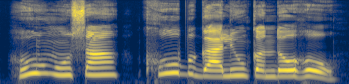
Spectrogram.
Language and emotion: Sindhi, neutral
